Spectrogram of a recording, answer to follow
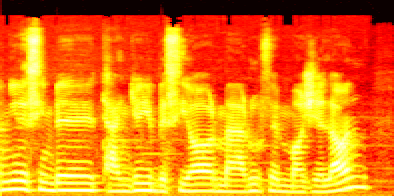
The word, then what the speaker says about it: ماژلان: به تنگه بسیار معروف ماژلان، که در حقیقت ما فکر کنم ماژلان این تلفظ فرانسویش هست که ما میگیم، در حقیقت ایشون آقای فردیناند و مگیان، این در حقیقت یک دریانورد پرتغالی بوده که این تنگه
